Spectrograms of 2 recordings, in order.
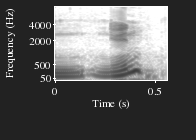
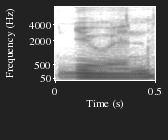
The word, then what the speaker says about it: Nguyen: I guess when you say him, like the Vietnamese pronunciation would be Nguyen, like wing.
